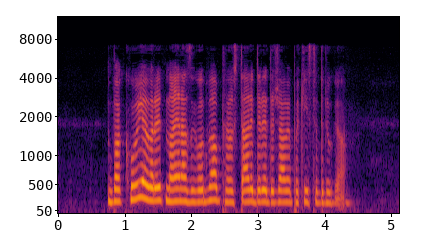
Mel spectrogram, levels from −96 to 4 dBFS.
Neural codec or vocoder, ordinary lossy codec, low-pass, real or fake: codec, 16 kHz, 1.1 kbps, Voila-Tokenizer; none; 7.2 kHz; fake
